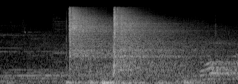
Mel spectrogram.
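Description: Steel sabres clashing in a fencing exchange: two loud, sharp strikes about half a second apart, each ringing and dying away over about a second.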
